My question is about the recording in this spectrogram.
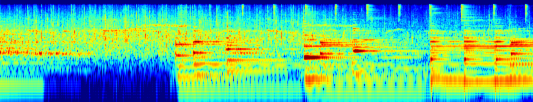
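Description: Studio audience clapping while the last held notes of the song fade. About two and a half seconds in, electronic keyboards begin slow sustained chords over deep bass notes.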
